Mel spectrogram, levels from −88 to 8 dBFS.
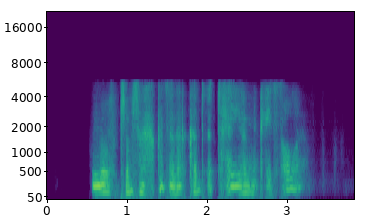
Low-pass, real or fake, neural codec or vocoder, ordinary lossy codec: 5.4 kHz; fake; codec, 16 kHz, 0.5 kbps, FreqCodec, smaller model; MP3, 32 kbps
